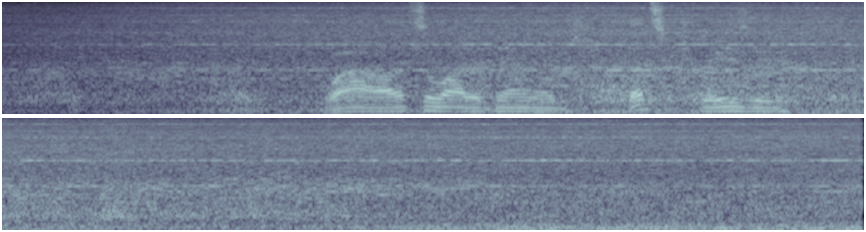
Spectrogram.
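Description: A jet aircraft's engines roar steadily in flight.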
